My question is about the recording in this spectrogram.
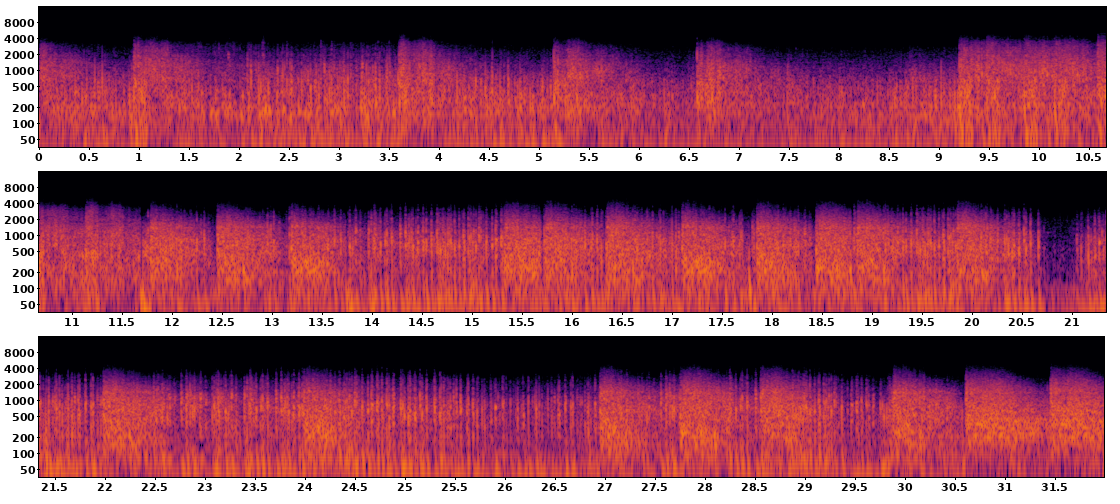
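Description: Several horses galloping, with gunshots fired again and again. The shots come sparsely at first, then thicker and louder from about nine seconds in, with a brief break a little past the middle.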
